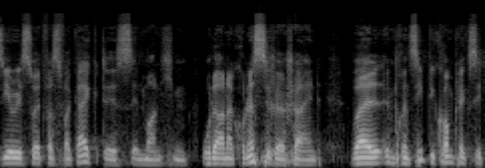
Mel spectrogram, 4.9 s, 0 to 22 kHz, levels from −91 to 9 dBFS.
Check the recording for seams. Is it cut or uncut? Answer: cut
